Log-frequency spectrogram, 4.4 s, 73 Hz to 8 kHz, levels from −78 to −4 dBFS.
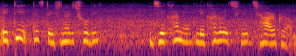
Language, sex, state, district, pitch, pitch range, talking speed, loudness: Bengali, female, West Bengal, Jhargram, 250 Hz, 235-265 Hz, 120 wpm, -18 LUFS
